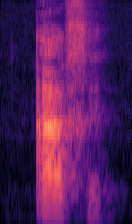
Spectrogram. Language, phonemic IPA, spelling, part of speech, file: Dutch, /ˈaː.ʒə/, -age, suffix, Nl--age.ogg
- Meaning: Creates nouns from verbs and from other nouns. It denotes: 1. action 2. collectivity 3. result of an action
